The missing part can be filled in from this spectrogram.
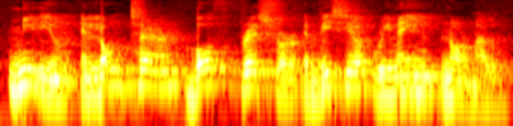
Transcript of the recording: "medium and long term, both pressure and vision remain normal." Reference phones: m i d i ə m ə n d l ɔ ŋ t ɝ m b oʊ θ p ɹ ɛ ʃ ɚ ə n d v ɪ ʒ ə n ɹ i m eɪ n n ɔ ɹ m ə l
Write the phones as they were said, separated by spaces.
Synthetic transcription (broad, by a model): m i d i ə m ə n l ɔ ŋ t ɝ m b oʊ θ p ɹ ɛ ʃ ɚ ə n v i s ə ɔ ɹ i m eɪ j n ɔ ɹ m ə l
